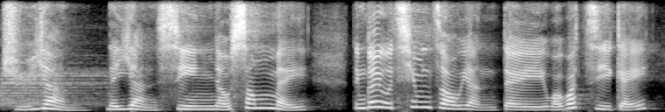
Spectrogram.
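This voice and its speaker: A woman's voice: on the high side, animated, unhurried, a little mellow, soft background music. A teenage girl with a Hong Kong Cantonese accent voicing a devoted, deferential magic mirror that counsels its owner in a student radio play. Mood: earnest counsel. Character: devoted magic mirror, flattering yet wise servant. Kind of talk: student radio drama acting.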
